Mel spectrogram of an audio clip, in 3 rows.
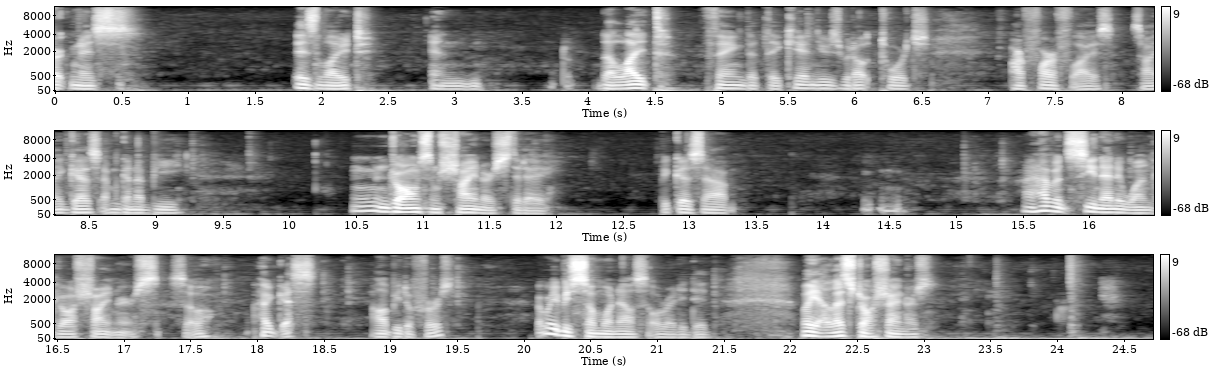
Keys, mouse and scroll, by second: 10.4 ctrl+middle click, 11.1 ctrl+middle click, 12.0 shift+middle click, 14.2 click, 15.6 click, 16.7 click, 17.5 ctrl+z, 17.9 click, 18.7 click, 19.4 ctrl+z, 19.5 click, 20.7 click.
